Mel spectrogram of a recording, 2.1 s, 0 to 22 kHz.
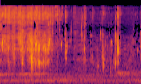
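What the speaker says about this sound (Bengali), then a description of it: "ভালো করে এবার আলুগুলোকে ধুয়ে নিতে হবে 4-5 বার" Cut potatoes being washed in a bowl of water, soft splashing and dripping with small sloshes, quiet and close, no talk.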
